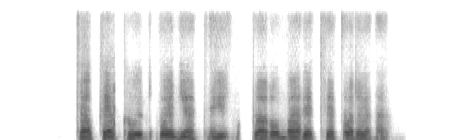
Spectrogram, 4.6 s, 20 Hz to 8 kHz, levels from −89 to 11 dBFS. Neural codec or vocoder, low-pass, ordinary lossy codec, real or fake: codec, 16 kHz, 0.5 kbps, FreqCodec, smaller model; 7.2 kHz; none; fake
